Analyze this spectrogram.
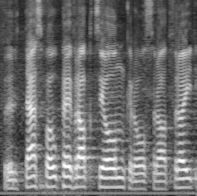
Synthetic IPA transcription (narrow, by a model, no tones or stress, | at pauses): fʏ̰ɾt̪ɛsfɔʊpʰeːfɾɑkt͡sjoːnɡ̥ɾoːsɾɑːt̪fɾœʏd̥̪ɪ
